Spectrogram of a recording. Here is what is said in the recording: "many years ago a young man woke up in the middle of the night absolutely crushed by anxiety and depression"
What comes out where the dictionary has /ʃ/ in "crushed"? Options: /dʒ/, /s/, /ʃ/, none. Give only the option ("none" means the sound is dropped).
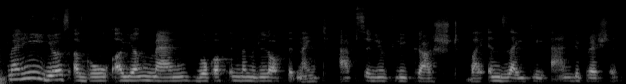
/ʃ/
